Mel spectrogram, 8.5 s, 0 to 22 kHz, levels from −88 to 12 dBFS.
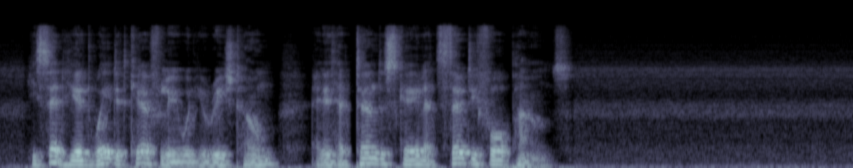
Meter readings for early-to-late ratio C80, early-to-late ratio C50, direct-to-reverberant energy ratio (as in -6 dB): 26.5 dB, 11.0 dB, 3.5 dB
